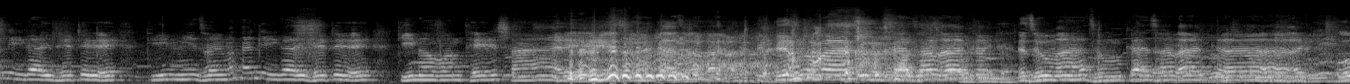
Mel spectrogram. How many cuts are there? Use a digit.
0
